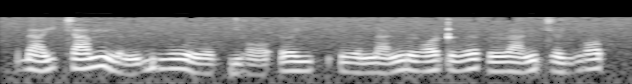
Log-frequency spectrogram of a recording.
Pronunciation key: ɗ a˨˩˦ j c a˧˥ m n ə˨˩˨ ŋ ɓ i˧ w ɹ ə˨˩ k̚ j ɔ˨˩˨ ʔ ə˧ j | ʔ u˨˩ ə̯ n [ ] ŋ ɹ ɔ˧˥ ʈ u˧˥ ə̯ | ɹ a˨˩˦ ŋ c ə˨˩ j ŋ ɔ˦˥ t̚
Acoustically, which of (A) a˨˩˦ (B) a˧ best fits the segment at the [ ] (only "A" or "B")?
A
